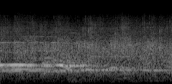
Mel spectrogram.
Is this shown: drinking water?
no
